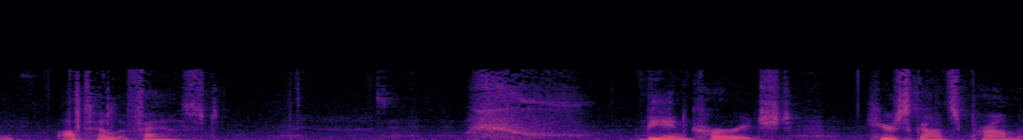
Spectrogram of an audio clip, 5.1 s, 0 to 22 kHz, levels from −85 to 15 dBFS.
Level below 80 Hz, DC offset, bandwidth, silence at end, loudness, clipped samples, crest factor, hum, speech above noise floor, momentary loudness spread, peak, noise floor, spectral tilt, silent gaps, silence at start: -72 dBFS; under 0.1%; 11.5 kHz; 0 s; -34 LUFS; under 0.1%; 20 dB; none; 24 dB; 25 LU; -16 dBFS; -57 dBFS; -5.5 dB/octave; none; 0 s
